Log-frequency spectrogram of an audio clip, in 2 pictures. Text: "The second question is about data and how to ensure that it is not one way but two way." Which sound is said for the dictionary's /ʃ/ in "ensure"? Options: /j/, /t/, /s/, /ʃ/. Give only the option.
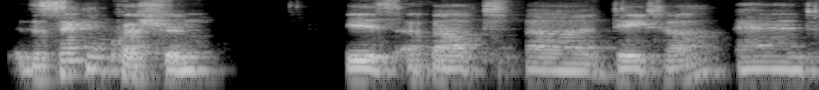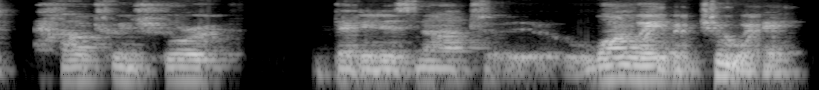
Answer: /ʃ/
